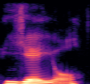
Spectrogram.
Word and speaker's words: Yale: a j like jail it's the same vowel an l a you'll at the end but this one with a y yale and with a j jail five this is crazy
